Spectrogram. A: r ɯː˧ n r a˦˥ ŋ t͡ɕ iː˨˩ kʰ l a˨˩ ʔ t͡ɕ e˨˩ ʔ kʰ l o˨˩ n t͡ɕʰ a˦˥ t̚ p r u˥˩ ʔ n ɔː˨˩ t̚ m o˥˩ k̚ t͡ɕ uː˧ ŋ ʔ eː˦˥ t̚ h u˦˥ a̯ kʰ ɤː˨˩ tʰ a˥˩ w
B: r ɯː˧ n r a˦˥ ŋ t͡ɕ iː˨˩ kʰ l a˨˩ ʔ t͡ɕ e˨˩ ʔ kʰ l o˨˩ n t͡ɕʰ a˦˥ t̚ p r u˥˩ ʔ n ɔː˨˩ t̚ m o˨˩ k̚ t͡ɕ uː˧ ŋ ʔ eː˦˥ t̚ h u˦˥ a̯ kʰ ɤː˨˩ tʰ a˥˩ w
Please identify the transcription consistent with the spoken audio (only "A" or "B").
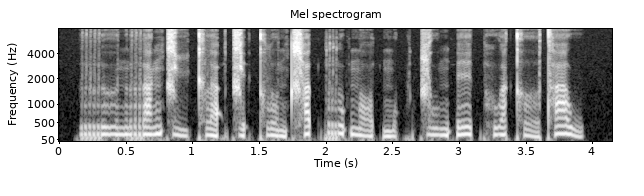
B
